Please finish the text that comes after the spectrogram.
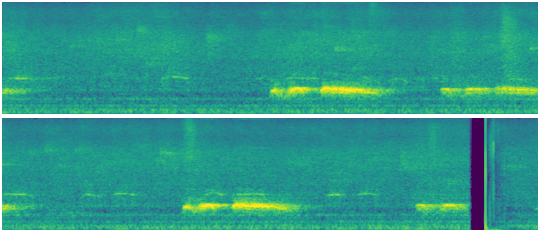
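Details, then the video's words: Trained decoy spotted dove, Sóc Trăng strain, field-bred and calling vigorously: low throaty coos in pairs, short then long, spaced a few seconds apart with quieter faint notes between, ending in a brief click. "Cu gáy mồi rất hăng"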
